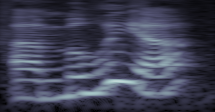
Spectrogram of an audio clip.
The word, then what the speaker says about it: Malia: Malia, who is Rhymes with Maria of the Yarn Raising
